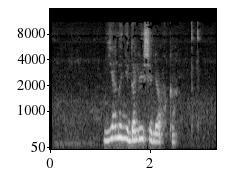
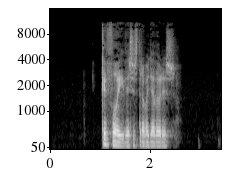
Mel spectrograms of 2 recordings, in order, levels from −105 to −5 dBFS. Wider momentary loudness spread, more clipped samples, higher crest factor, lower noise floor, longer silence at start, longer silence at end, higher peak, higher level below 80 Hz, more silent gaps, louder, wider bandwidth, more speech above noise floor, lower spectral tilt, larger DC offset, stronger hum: first, 22 LU vs 10 LU; neither; second, 16 dB vs 24 dB; second, -64 dBFS vs -89 dBFS; about the same, 1.05 s vs 1.05 s; about the same, 0.85 s vs 0.95 s; second, -10 dBFS vs -4 dBFS; second, -74 dBFS vs -52 dBFS; neither; about the same, -23 LUFS vs -25 LUFS; about the same, 11.5 kHz vs 11.5 kHz; second, 41 dB vs 65 dB; about the same, -5 dB/octave vs -5 dB/octave; neither; neither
